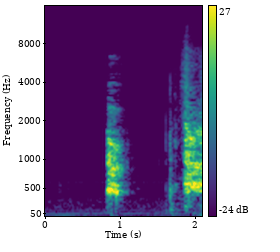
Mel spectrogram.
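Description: A pit bull–type dog gives a single short bark about a second in, barking out of fear of a balloon.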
